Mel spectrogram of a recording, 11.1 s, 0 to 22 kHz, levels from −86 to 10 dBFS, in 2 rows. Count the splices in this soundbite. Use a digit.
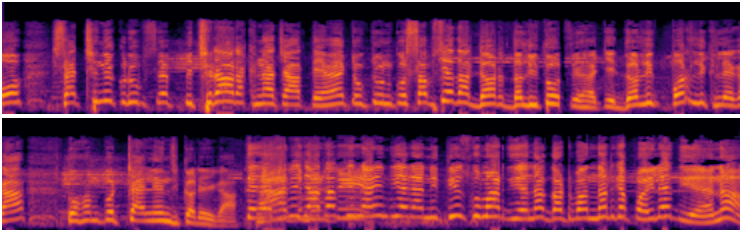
1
